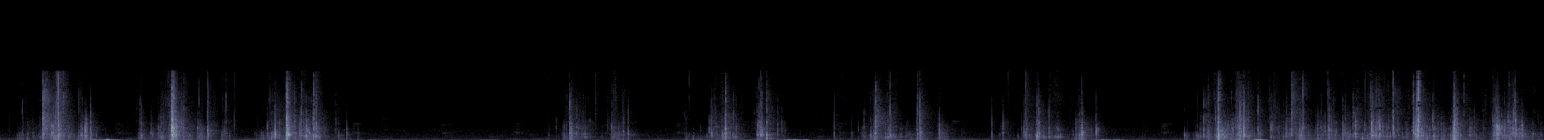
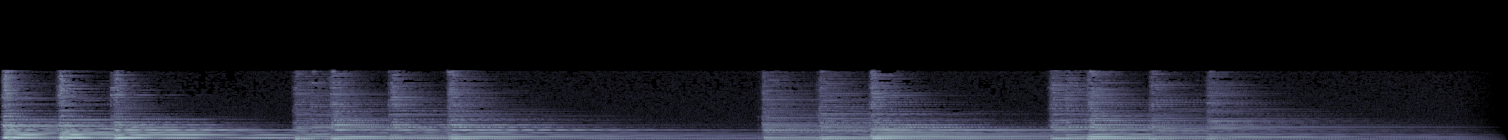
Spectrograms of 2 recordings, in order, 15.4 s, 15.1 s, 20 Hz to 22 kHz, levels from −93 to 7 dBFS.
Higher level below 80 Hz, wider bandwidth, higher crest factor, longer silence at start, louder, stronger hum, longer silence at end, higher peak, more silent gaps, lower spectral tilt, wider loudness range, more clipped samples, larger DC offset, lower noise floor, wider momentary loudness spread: first, -56 dBFS vs -68 dBFS; about the same, 11.5 kHz vs 11.5 kHz; first, 36 dB vs 20 dB; about the same, 0.05 s vs 0 s; second, -45 LUFS vs -31 LUFS; neither; second, 0 s vs 0.4 s; about the same, -12 dBFS vs -12 dBFS; neither; about the same, -3 dB/octave vs -2 dB/octave; first, 13 LU vs 10 LU; neither; neither; first, -71 dBFS vs -59 dBFS; about the same, 22 LU vs 24 LU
